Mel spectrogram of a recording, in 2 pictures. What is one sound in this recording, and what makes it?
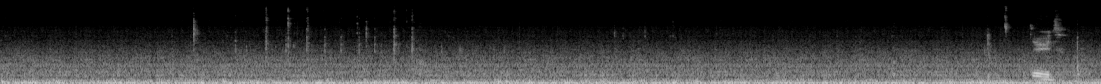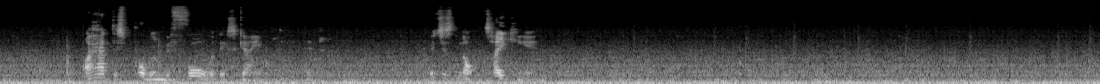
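Machinery hums steadily and low.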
